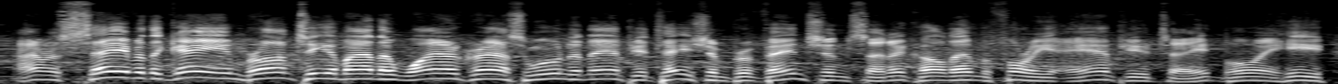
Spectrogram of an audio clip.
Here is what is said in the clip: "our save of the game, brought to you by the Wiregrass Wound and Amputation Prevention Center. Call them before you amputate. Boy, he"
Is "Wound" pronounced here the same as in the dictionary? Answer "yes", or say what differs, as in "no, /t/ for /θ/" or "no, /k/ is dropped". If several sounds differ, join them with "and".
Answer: yes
